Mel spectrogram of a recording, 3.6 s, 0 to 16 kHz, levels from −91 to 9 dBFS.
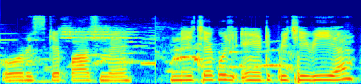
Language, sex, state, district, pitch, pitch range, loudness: Hindi, male, Uttar Pradesh, Saharanpur, 175 Hz, 160-190 Hz, -14 LUFS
